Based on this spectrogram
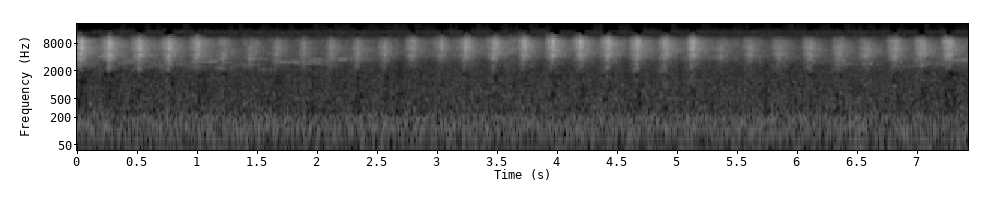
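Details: Black woodpecker (Dryocopus martius) chicks being fed in Kras-Karst, Slovenia, in May 2018. Harsh, hissing, rasping pulses repeat steadily about twice a second over a low background rumble.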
